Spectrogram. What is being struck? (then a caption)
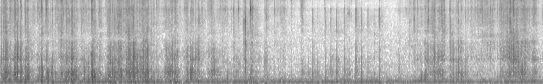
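Sequin-covered plush pillow. Long nails scratch the plastic sequins of a sequin-covered stuffed unicorn pillow held in the hands. The result is a dense, uneven run of crisp, crinkling scratches with bright high-frequency grit. A steady low hum sits underneath throughout.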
